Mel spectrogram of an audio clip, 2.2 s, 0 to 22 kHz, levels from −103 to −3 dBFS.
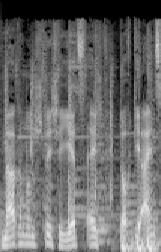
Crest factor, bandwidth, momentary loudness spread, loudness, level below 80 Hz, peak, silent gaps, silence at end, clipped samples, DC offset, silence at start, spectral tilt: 16 dB; 16.5 kHz; 7 LU; -17 LUFS; -26 dBFS; 0 dBFS; none; 0 s; under 0.1%; under 0.1%; 0 s; -4.5 dB/octave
